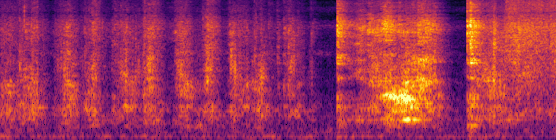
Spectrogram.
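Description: Tomato paste and a spoonful of salt being stirred in a pan for fish kaliya, a steady scraping and rubbing of the spoon against the pan in rhythmic strokes, louder and denser toward the end, with no talking.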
